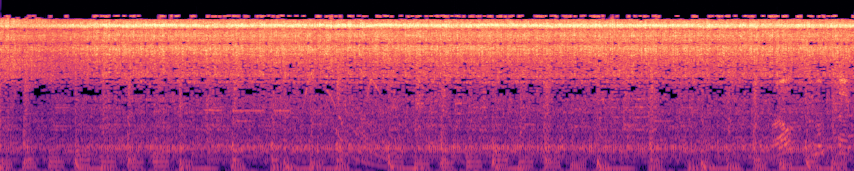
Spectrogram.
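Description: A ThunderJet slot car motor running on a dyno, a steady buzzing whir with faint rhythmic rattling, continuous and close throughout.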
